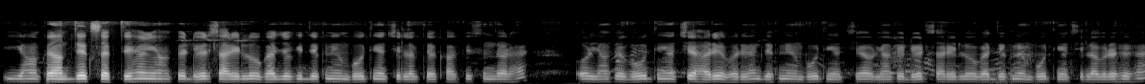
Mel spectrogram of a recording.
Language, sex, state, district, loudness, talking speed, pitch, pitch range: Maithili, male, Bihar, Begusarai, -24 LUFS, 265 wpm, 125 Hz, 125-130 Hz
